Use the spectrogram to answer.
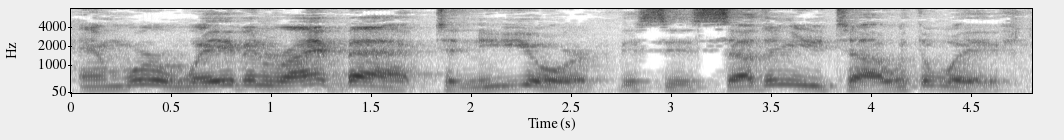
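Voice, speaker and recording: A man operates a CB radio in a roomy space with plenty of noise around him. He speaks in procedural radio jargon, courteous and orderly, at a middle pitch. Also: unhurried. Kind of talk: CB radio skip talk with call signs and jargon. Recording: roomy home recording with clear radio noise. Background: CB radio static.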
